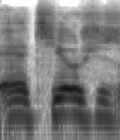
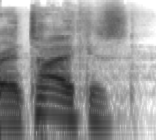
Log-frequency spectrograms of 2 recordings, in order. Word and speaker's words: Antiochus: And after that, now this guy's name is either Antiochus or Antiochus, depending on how you want to pronounce this.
